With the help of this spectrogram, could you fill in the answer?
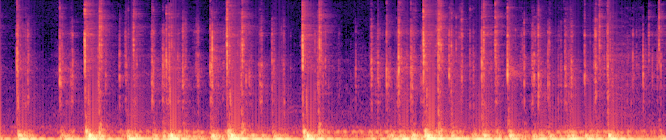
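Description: Fingertips of both hands type steadily on a full-size black plastic membrane gaming keyboard with an RGB backlight and a hollow housing, resting on a marble surface. The rapid, uneven keystrokes give dull, low, thuddy taps that die away almost instantly, with faint bright clicks riding on top.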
